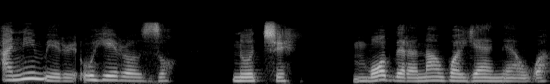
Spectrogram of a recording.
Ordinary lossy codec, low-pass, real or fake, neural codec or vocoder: none; none; fake; codec, 16 kHz, 0.5 kbps, X-Codec, HuBERT features, trained on LibriSpeech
